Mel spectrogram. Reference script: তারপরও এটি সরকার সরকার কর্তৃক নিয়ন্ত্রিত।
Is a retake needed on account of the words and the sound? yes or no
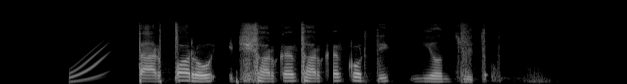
yes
